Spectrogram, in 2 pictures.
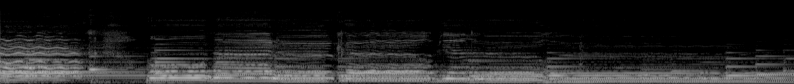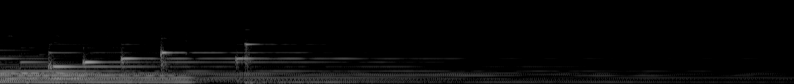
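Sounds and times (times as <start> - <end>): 
gospel ensemble tutti: 0.0 - 9.8.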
